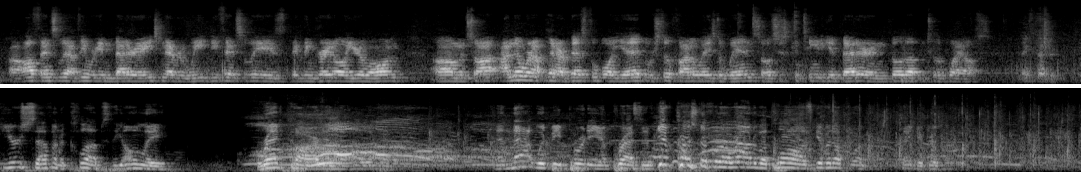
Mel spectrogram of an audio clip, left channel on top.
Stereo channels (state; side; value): different; both; correlation -0.01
